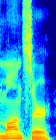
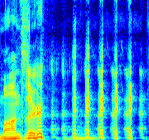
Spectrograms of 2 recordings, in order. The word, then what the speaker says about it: Moncer: the disappearance of Leon monster I don't know if that's a pronounce it it's mo and CER so the disappearance of Leon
